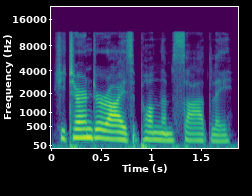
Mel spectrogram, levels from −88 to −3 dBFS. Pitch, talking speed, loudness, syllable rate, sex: 170 Hz, 225 wpm, -17 LUFS, 5.7 syllables/s, female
